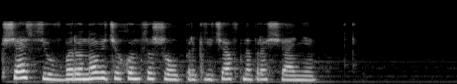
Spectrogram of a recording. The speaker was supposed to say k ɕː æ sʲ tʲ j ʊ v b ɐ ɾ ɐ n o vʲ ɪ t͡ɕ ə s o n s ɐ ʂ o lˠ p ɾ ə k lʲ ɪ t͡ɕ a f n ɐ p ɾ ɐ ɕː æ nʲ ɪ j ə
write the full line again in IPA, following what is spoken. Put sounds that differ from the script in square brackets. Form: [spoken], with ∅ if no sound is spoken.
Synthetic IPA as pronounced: k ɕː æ sʲ tʲ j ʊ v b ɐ ɾ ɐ n o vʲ ɪ t͡ɕ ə [x] o n s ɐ ʂ o lˠ p ɾ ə k [ɾʲ] ɪ t͡ɕ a f n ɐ p ɾ ɐ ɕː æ nʲ ɪ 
